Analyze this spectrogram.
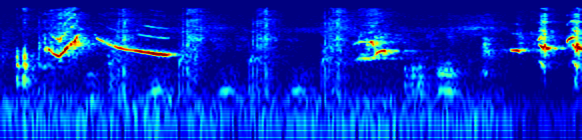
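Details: Nias hill myna singing in short bursts: sharp whistled slurs, a long falling whistle, and scratchy clicks between them over a faint low hum. Its song is said to set other starlings singing.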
